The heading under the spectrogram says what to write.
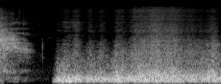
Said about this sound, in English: Hear that? That's me breathing in. So if I stay a little back now and I breathe, you guys can hear me a lot better. But if I get really, really close, you can hear that.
